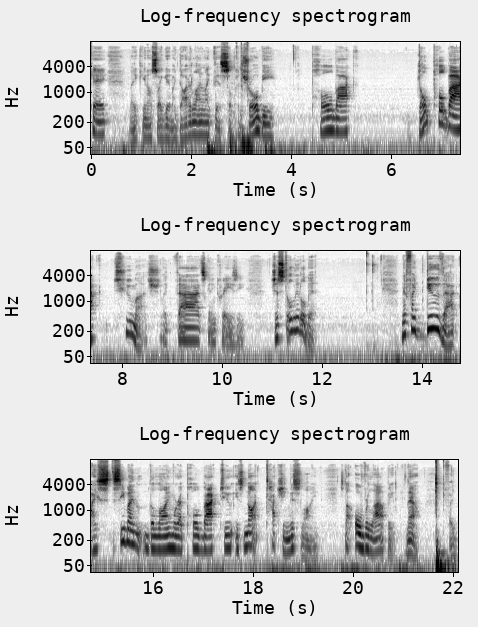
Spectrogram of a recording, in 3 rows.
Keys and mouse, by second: 3.1 ctrl+b, 21.7 a.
